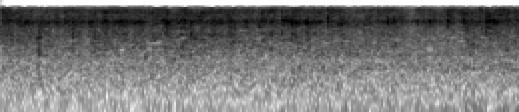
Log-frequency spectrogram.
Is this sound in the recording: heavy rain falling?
yes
